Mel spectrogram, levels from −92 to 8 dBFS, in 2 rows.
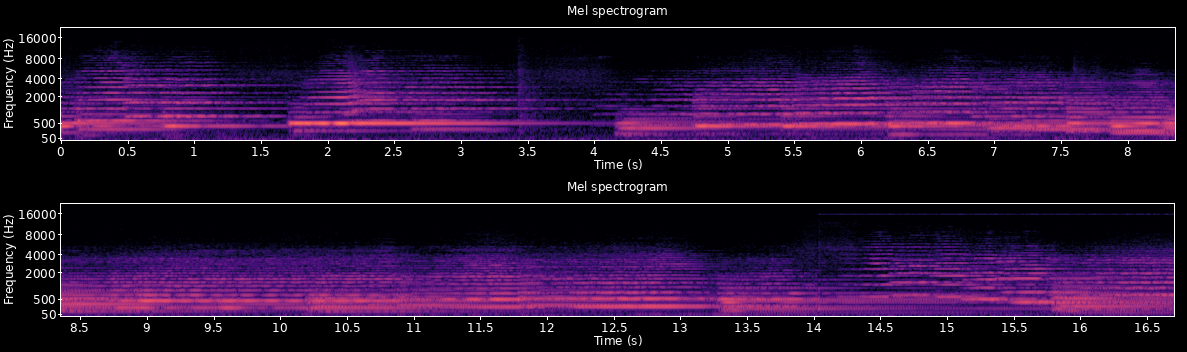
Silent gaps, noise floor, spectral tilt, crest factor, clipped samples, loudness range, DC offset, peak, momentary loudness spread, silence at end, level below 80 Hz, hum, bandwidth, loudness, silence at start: none; -58 dBFS; -5.5 dB/octave; 18 dB; under 0.1%; 6 LU; under 0.1%; -18 dBFS; 11 LU; 0 s; -70 dBFS; none; 16 kHz; -36 LUFS; 0 s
